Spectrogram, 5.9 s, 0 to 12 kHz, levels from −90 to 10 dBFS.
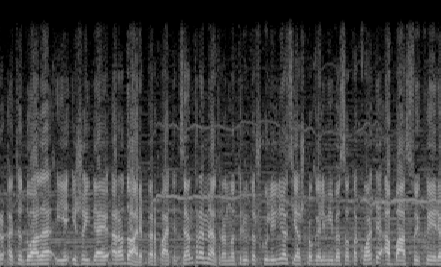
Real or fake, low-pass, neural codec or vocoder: real; 10.8 kHz; none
